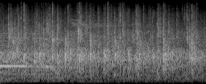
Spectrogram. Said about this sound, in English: Two opportunities: a 9:30 and a, uh, come on. I thought I'd get a little bit more claps from everybody in the room.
